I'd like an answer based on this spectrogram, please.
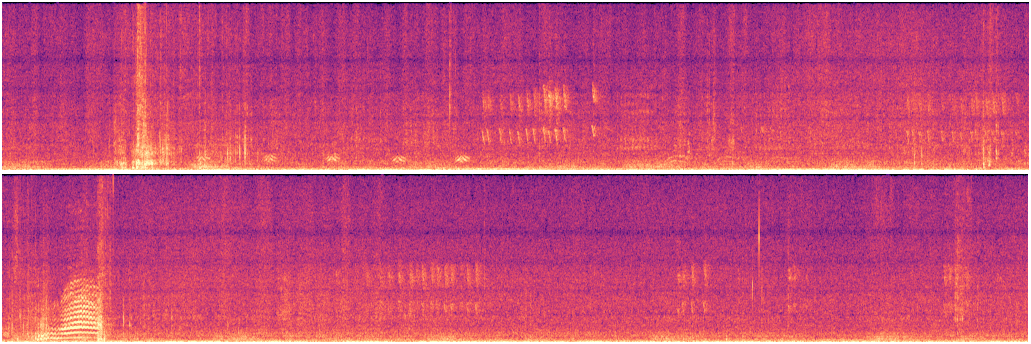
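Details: Nyahha, a brown tabby community cat known as a loud-voiced, affectionate king cat, gives a single clear meow midway through, amid a constant low outdoor hum and scattered faint ticks and taps.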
